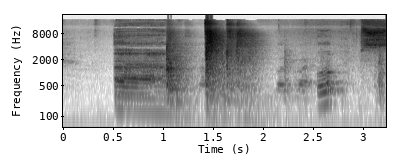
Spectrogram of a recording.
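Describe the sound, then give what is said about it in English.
A long wooden pool cue, knocked over by a cat, falls and clatters, giving a few sharp knocks and rattles over about three seconds, with a brief vocal sound mixed in. “I'm gonna say the cat just knocked over a pool stick.”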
